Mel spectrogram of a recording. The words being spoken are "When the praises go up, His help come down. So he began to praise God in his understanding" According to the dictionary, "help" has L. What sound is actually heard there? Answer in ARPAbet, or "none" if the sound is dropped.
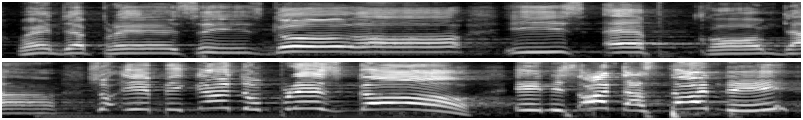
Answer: none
